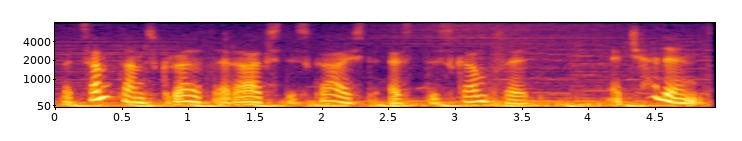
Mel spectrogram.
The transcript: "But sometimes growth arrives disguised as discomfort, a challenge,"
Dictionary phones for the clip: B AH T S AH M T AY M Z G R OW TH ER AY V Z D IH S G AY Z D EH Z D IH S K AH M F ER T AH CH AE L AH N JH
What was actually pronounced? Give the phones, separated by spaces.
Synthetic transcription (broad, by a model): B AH T S AH M T AY M Z G R OW TH ER AY V Z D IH S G AY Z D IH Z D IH S K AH M F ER T AH CH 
